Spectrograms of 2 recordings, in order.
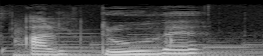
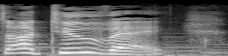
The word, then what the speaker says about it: Altuve: And the little bear's like, "You sure it's not pronounced Altuve?" He's like, "No, it's Altuve."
